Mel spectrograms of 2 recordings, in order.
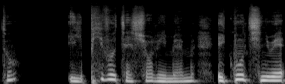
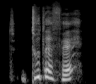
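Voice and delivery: high, loud stammered agreement; flustered stammer; 12 semitones higher, 6 dB louder than usual. A narrator's reading. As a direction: stumble on the first sound, voice jumping up. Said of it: "balbutia-t-elle".

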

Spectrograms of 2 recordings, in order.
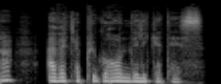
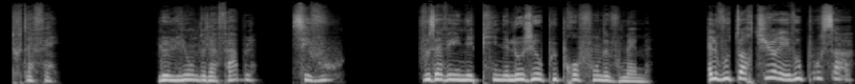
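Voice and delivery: put-on higher, louder young woman insisting; Belle pressing her point; 7 semitones higher, 7 dB louder than usual. Belle lecturing the beast about his thorn, insistent. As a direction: push the lesson home, earnest and firm.

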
